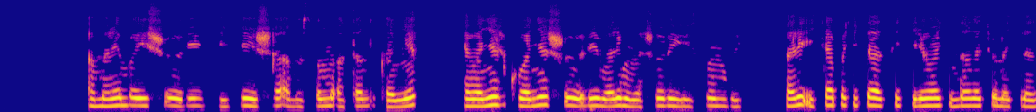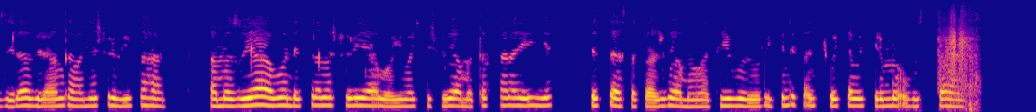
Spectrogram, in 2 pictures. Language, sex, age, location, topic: Kinyarwanda, female, 18-24, Huye, education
